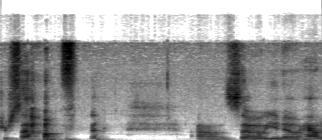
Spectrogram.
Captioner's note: laughs to self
